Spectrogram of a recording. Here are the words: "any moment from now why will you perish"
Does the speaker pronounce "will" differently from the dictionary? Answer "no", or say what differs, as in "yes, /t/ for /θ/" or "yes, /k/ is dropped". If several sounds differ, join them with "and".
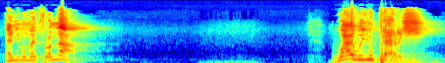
no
